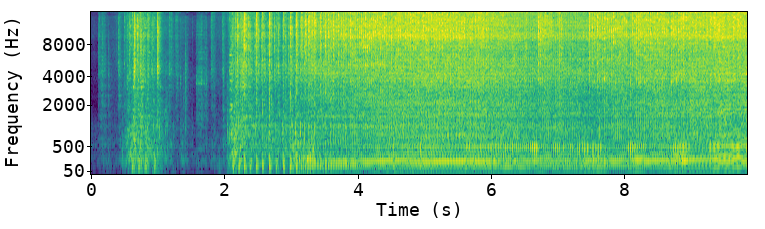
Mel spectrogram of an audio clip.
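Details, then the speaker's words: Delta moped, plug cleaned, choke flap set to middle: coughing start, then raspy, uneven two-stroke running with wavering pitch; owner hears the plug sooted again, most likely from fuel that sat for months. "Я так поняв, вона знов нагоріла. то що по звуку чути, що свічка нагоріла і погано працює."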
